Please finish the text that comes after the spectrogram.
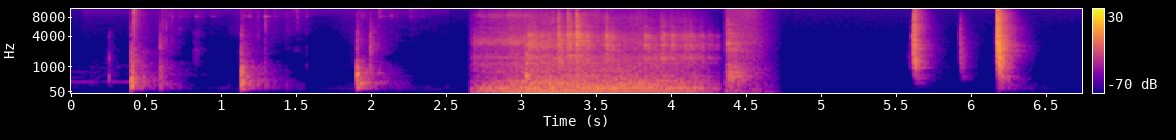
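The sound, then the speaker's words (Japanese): A door being locked with a key: sharp metallic clicks and knocks, then a longer rumbling slide of about a second and a half, followed by a few final crisp clicks. No one speaks. “じゃあ、鍵閉めるね。”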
